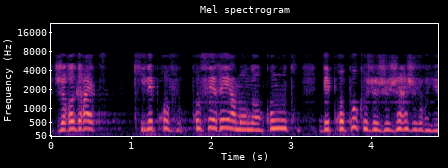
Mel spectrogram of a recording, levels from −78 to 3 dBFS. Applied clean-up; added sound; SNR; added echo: neural separator model SepFormer DNS4.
